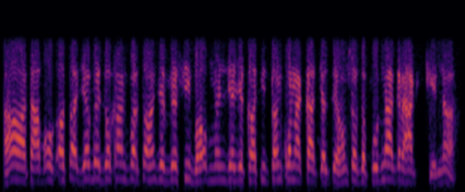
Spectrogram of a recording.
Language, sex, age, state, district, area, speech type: Maithili, male, 45-60, Bihar, Darbhanga, rural, conversation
